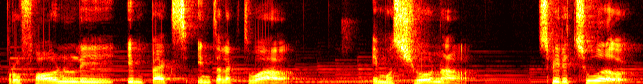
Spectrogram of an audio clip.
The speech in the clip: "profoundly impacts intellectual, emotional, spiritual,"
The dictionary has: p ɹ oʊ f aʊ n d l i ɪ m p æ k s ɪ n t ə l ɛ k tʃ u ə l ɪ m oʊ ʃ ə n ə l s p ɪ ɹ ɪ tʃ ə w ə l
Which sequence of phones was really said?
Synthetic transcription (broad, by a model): p ɹ oʊ f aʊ n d l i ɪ m p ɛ k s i n t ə l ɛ k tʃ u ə l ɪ m oʊ s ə n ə l s p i ɹ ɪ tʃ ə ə l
